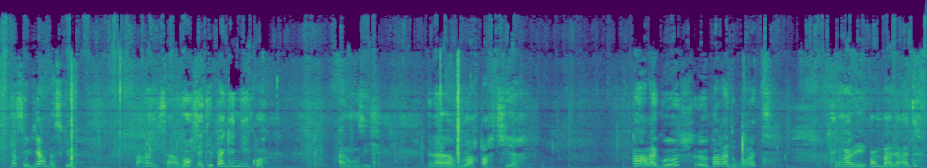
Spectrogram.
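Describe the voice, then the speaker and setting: Over music in the background, a woman with a high pitch and ordinary pitch variation speaks at a fairly slow pace with long, frequent pauses. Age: 20s. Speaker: equestrian. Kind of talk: casual vlog talk to camera.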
